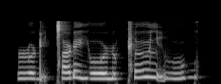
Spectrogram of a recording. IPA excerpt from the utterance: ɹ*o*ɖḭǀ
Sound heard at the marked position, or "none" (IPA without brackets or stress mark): o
